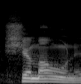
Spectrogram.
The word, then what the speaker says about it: Shimon: or Shimon is how you say it in the Hebrew.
